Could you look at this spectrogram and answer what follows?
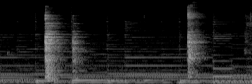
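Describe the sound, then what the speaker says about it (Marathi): A metal pan set down on a gas stove, two sharp clanks about a second and a half apart with lighter knocks between them, close and alone. "चला तर आपण गॅसवर पॅन ठेवून घेऊया"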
